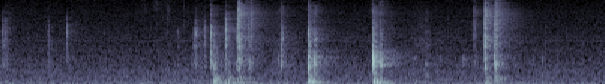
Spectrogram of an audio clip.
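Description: Computer keyboard keys pressed in a few separate clicks and short runs, between about two and four seconds in.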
